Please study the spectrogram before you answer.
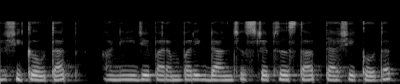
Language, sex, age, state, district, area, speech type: Marathi, female, 18-30, Maharashtra, Kolhapur, rural, spontaneous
